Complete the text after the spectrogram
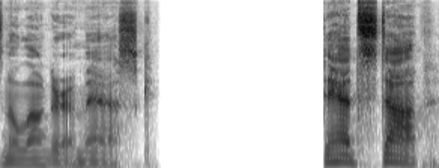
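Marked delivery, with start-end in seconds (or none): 2.1-2.8 higher, louder desperate plea; pleading. A narrator's reading. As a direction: beg him to stop.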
